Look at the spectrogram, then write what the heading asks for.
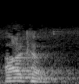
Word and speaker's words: Arcot: How do you pronounce it? Arcot.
